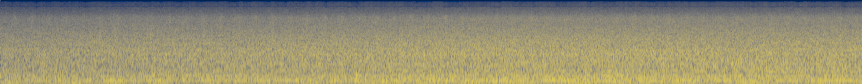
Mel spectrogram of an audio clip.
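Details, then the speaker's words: Repaired Lasko Cool Colors box fan on low, final test: steady, even whoosh with a soft motor hum and no knocking; running pretty well. "seems to be running pretty well let's go to media"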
